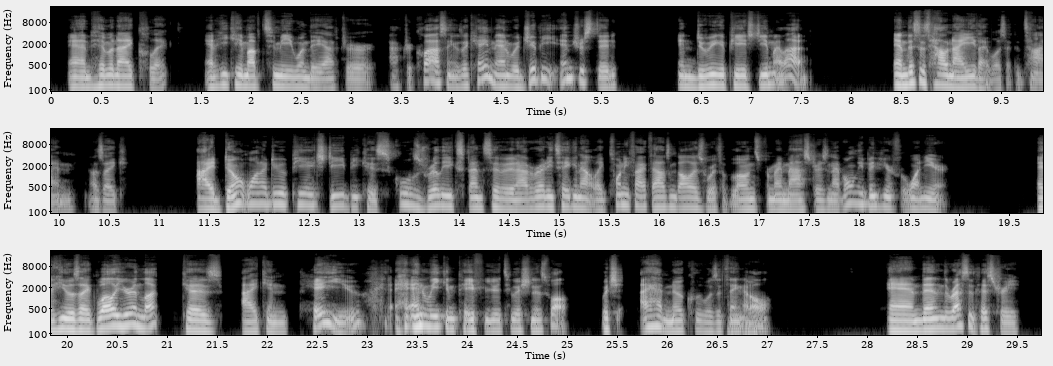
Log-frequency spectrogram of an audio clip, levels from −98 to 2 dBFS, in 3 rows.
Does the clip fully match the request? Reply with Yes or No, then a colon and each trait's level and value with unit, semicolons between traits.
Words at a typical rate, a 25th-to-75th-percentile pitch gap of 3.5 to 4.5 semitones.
No: fast, 235 wpm; average, 4.2 semitones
